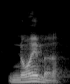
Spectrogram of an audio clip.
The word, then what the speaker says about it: Neume: Do you, side note, do you want to hear the German pronunciation for Neume? Neuma.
